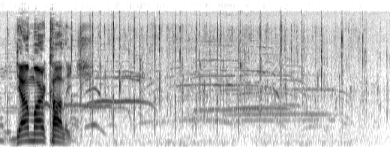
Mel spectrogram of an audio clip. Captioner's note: spectators applauding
